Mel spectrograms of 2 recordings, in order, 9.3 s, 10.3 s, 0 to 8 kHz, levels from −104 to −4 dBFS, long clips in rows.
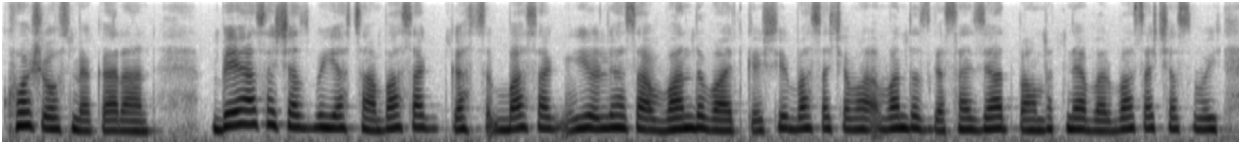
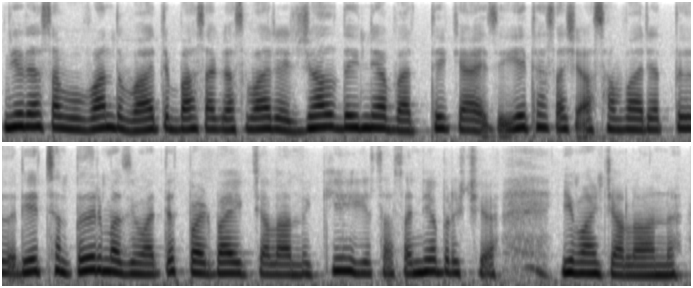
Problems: none marked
